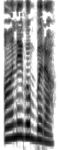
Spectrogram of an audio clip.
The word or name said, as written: ಆನೆಗೊಬ್ಬರ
